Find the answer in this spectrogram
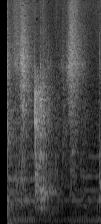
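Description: A couple of dull knocks or clunks, the loudest a little under a second in, over faint background music.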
